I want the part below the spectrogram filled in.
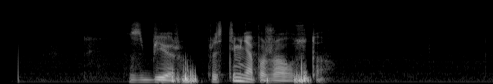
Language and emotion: Russian, sad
